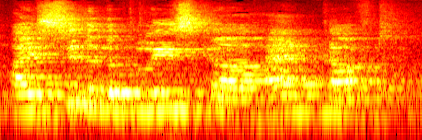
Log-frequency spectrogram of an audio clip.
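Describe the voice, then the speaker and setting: A man telling a comic tall tale as a speech to a live audience, with theatrical pauses and an emphatic build-up. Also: high-pitched, fairly even intonation. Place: indoor meeting room, recorded from the audience. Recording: distant microphone, echoey room, background noise.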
